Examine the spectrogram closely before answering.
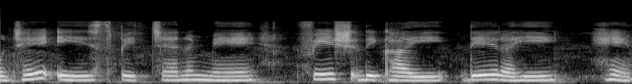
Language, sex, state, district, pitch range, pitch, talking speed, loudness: Hindi, female, Madhya Pradesh, Dhar, 190-215 Hz, 200 Hz, 85 wpm, -14 LUFS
